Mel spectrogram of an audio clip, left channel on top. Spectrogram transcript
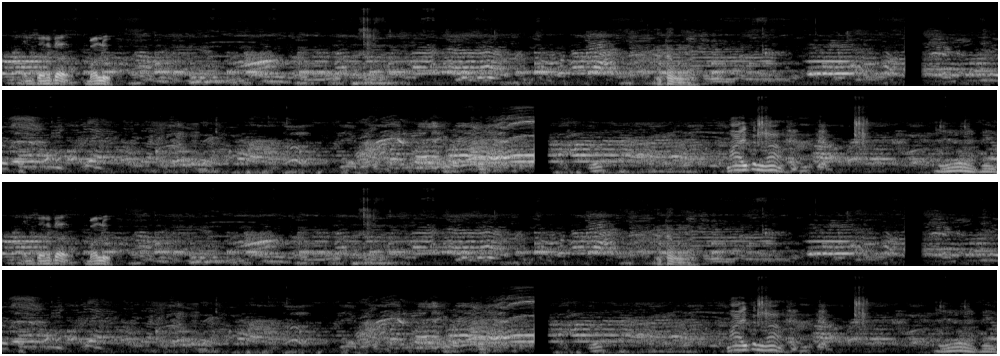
వెనక బాలు అయిపోయిందా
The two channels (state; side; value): quieter; right; 3.9 dB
